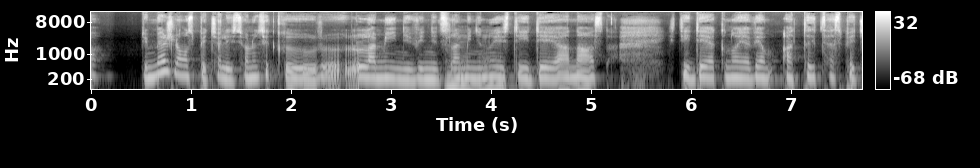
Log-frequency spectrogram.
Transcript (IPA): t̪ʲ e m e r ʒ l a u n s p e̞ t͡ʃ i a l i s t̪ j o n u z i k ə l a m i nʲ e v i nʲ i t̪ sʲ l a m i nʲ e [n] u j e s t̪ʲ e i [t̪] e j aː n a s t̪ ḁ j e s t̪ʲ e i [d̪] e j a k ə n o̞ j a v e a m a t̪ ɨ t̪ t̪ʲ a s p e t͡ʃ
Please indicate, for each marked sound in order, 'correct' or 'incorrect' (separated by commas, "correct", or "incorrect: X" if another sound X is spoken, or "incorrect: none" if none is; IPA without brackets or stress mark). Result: correct, incorrect: d̪, correct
